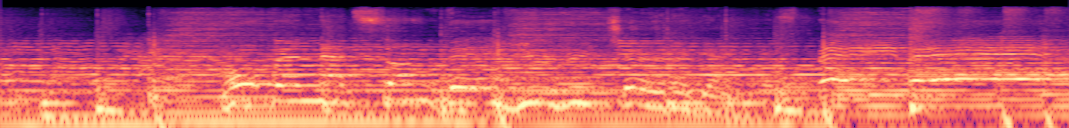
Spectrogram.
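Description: Rock music from a full band, with drums, bass and keyboards, and a lead line over them that bends and slides in pitch; no lyrics are sung.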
